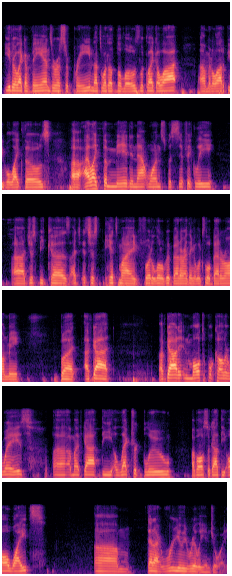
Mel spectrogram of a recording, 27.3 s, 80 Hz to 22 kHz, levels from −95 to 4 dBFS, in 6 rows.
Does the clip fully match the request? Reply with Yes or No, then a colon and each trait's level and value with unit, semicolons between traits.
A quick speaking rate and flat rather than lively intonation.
No: average, 180 wpm; narrow, 1.8 semitones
